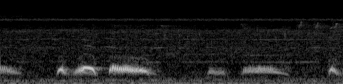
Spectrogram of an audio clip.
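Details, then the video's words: Spotted dove trained for calling matches, on its first contest: a stuttered short note, a bowed hoot and a long sliding coo, then a quieter repeat of the same phrase. "TEKUKUR SI BINTANG PERDANA LAGA LANSUNG KELUARKAN SKIL NYA"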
